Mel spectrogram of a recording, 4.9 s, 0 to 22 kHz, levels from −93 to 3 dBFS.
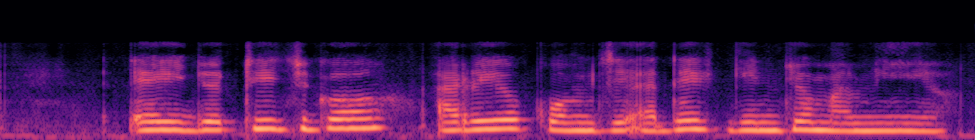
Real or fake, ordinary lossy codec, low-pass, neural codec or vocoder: fake; none; 7.2 kHz; codec, 16 kHz, 2 kbps, FreqCodec, smaller model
